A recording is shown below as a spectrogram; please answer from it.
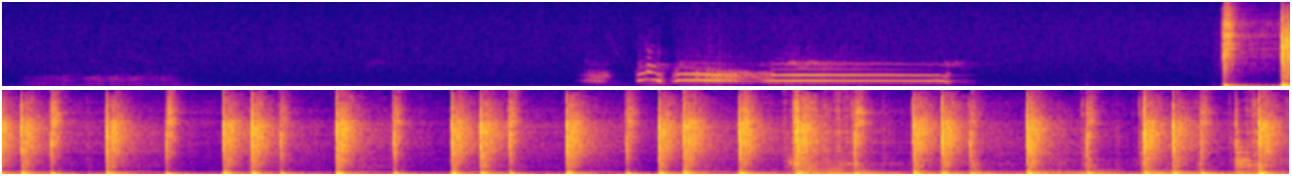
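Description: A rooster crows once, about three seconds in, after near silence. About halfway through, band music with a steady, driving drum beat starts loudly.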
